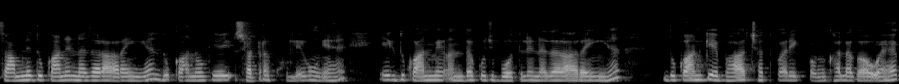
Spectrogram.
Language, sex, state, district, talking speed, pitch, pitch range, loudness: Hindi, female, Uttarakhand, Tehri Garhwal, 215 wpm, 190 Hz, 180-205 Hz, -28 LUFS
